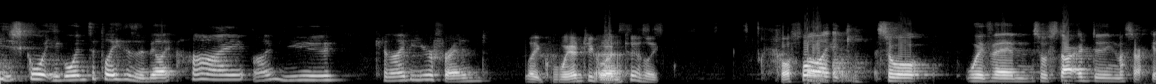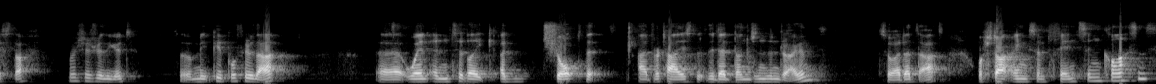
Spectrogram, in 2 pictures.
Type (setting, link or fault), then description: fault, poor sound quality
